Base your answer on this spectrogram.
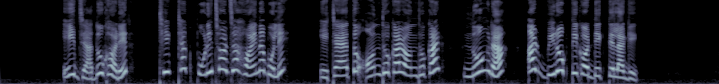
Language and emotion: Bengali, disgusted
